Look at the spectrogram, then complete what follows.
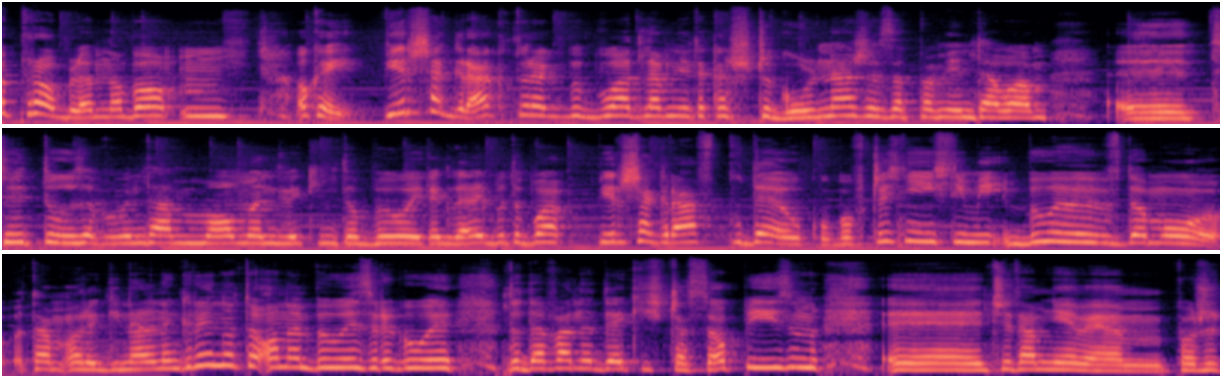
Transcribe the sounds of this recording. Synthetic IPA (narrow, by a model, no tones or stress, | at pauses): pɾɔblɛmnɔbɔm̩ʔɔkɛjpʲjɛɾfʂaɡɾakt̪uɾajaɡ̚bɘbɘwad̪lamɲɛt̪akaʂt͡ʂɛɡulnaʐɛzapamʲjɛnt̪awam | ɛt̪ʰɘt̪uwzapamʲjɛ̃nt̪awamːɔmɛnt̪vjakʲimt̪ɔbɘwɔit̪aɡd̪alɛjbɔt̪ɔbɘwapʲjɛɾfʂaɡɾafpud̪ɛwkubɔft͡ʂɛɕɲejeɕlʲimʲibɘwɘvd̪ɔmut̪amʔɔɾɘɡʲinalnɛɡɾɘnɔt̪ɔʔɔnɛbɘwɘzɾɛɡuwɘd̪ɔd̪avanɛd̪ɔjakʲiɕt͡ʂasɔpʲism | t͡ʂɘt̪amɲevʲempɔʐ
